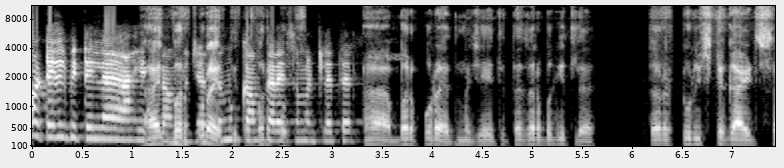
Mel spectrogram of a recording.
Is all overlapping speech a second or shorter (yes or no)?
no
